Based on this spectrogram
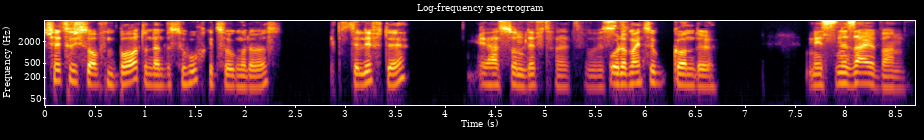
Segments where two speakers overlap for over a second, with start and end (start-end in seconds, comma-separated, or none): none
